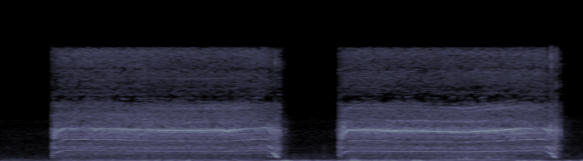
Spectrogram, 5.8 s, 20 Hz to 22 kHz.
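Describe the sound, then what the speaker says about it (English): A power drill drives 200mm batten screws into a cabin kit: two long, loud steady whirring runs of about two seconds each, each winding down at the end, separated by a short pause. "we're going to put another 200mm batten screw, 100mm away from the walls"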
